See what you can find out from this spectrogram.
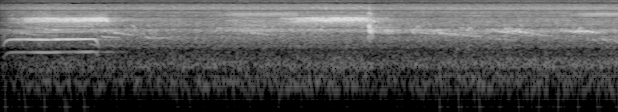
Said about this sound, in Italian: Lo sentite questo canto? È la civetta, l'animale sacro alla dea.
